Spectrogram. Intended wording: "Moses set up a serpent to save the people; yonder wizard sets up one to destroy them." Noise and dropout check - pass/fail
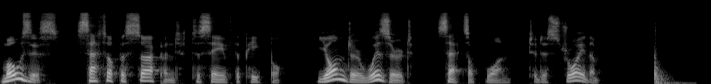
fail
